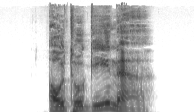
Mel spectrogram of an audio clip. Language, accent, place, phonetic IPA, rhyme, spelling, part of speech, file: German, Germany, Berlin, [aʊ̯toˈɡeːnɐ], -eːnɐ, autogener, adjective, De-autogener.ogg
- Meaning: inflection of autogen: 1. strong/mixed nominative masculine singular 2. strong genitive/dative feminine singular 3. strong genitive plural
